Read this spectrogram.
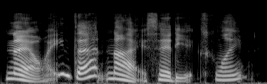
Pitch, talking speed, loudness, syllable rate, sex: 220 Hz, 135 wpm, -19 LUFS, 3.7 syllables/s, female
